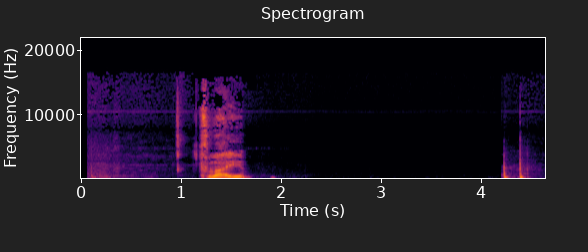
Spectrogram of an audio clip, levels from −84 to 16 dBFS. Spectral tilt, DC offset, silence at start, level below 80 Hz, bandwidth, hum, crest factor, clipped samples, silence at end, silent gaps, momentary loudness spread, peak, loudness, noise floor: -3.5 dB/octave; under 0.1%; 0.1 s; -74 dBFS; 16.5 kHz; none; 24 dB; under 0.1%; 0.25 s; none; 21 LU; -2 dBFS; -19 LUFS; -77 dBFS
